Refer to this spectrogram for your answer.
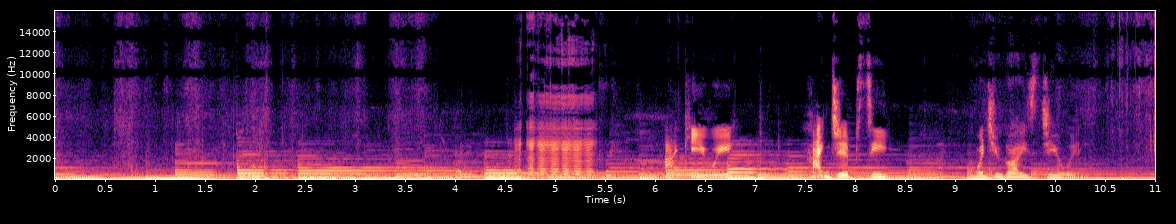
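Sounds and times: background music: 0.0s - 11.0s
goat bleating: 4.6s - 5.5s.

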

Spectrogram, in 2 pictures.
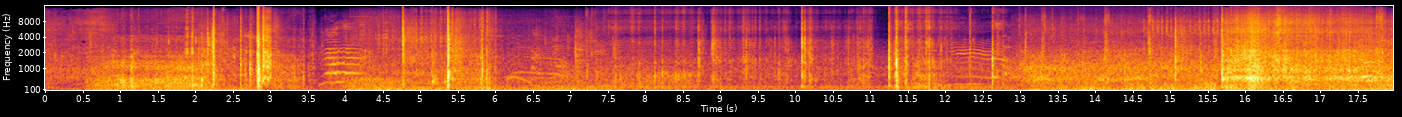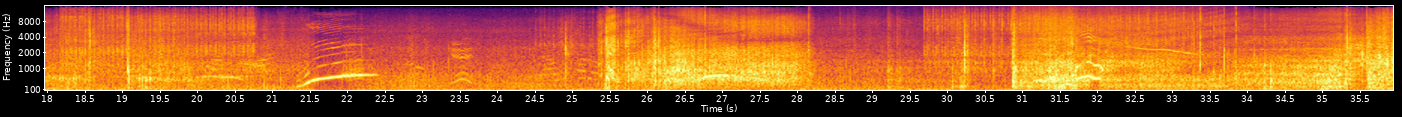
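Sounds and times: skateboard wheels clacking on pavement: 0.0s - 21.2s, 22.7s - 35.9s.

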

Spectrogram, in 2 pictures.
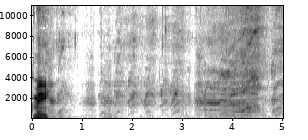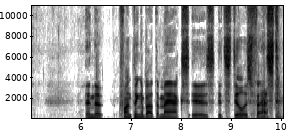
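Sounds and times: rc truck motor whine: 0.4s - 6.8s.

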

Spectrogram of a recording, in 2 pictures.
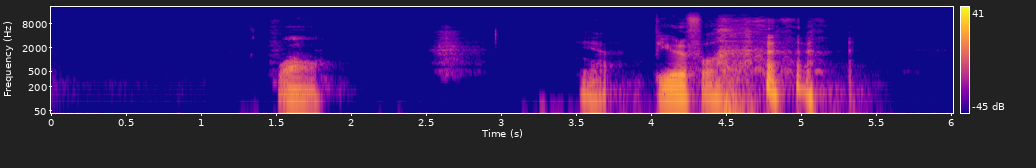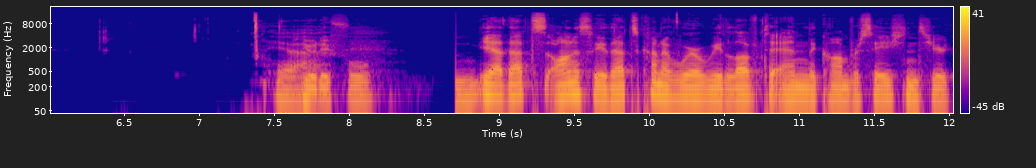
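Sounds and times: breathy exhale: 2.6s - 2.9s.

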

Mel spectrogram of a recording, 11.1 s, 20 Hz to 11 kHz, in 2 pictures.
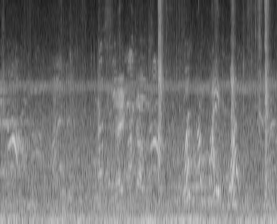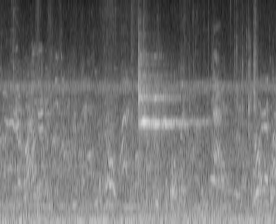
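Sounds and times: spectator chatter: 0.0s - 11.0s.

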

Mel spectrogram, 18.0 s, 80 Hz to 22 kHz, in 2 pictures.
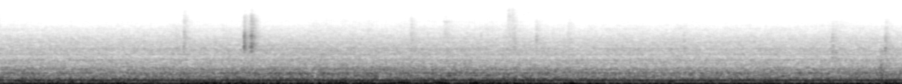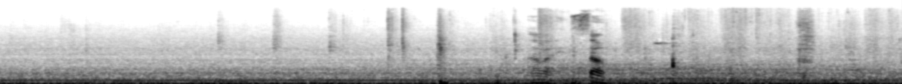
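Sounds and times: low mechanical hum: 0.0s - 18.0s.

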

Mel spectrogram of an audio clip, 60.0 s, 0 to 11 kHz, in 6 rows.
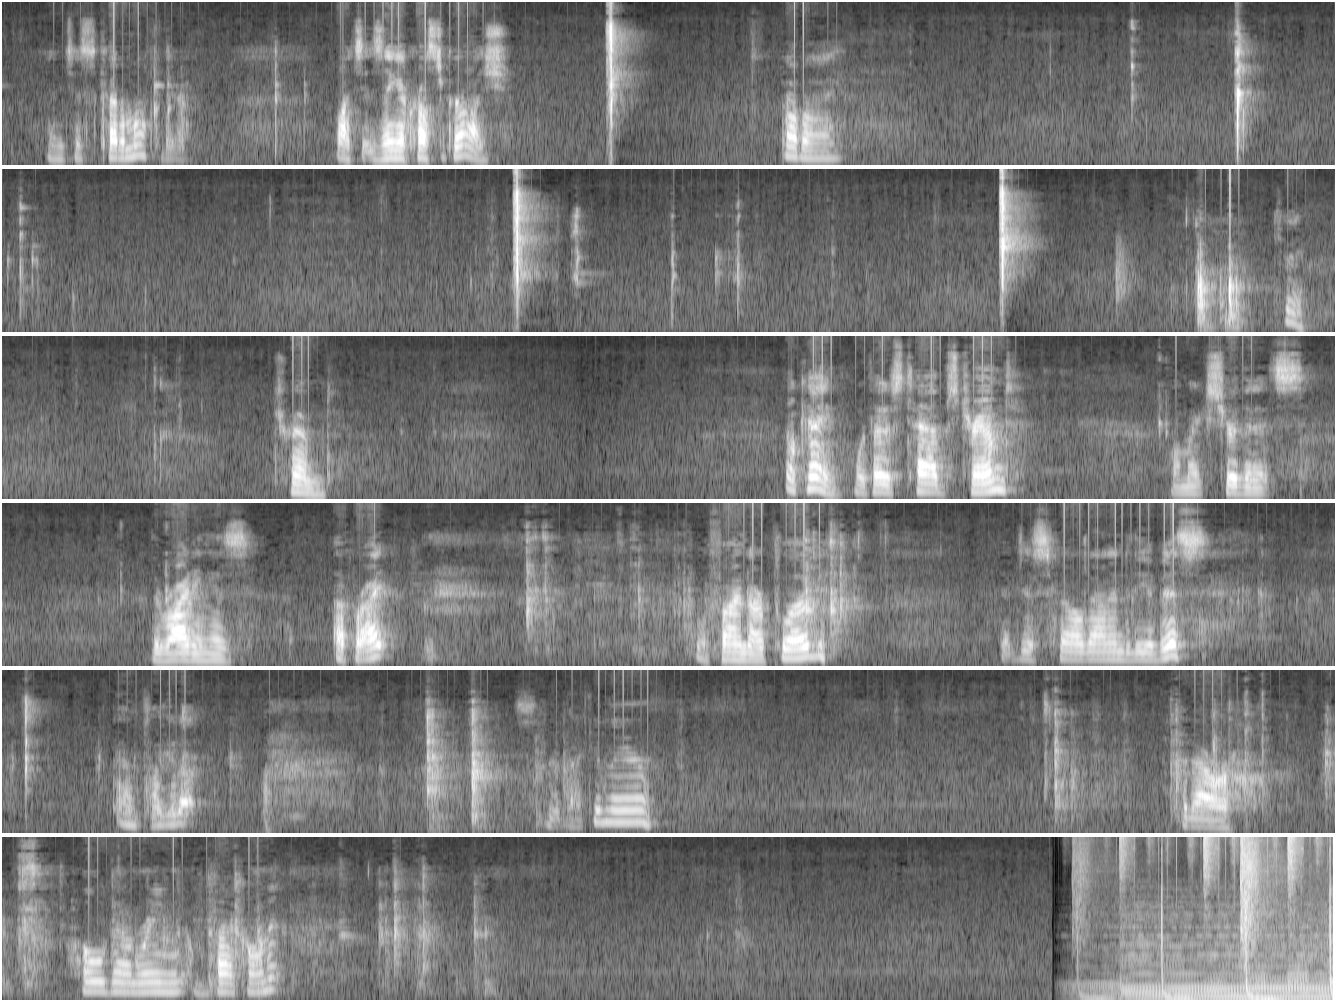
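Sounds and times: side cutters metallic snap: 4.5s - 4.8s, 13.8s - 14.2s, 17.5s - 17.8s.

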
